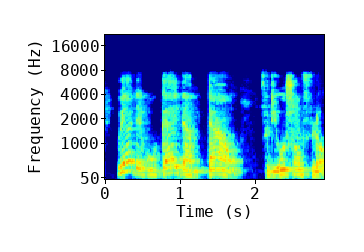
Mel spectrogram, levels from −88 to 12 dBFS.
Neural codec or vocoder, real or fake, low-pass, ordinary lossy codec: none; real; 7.2 kHz; Opus, 24 kbps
